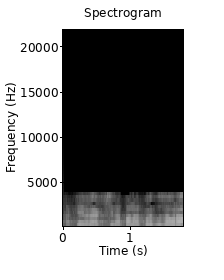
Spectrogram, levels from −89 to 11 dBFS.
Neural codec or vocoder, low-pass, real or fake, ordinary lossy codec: none; 3.6 kHz; real; MP3, 16 kbps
